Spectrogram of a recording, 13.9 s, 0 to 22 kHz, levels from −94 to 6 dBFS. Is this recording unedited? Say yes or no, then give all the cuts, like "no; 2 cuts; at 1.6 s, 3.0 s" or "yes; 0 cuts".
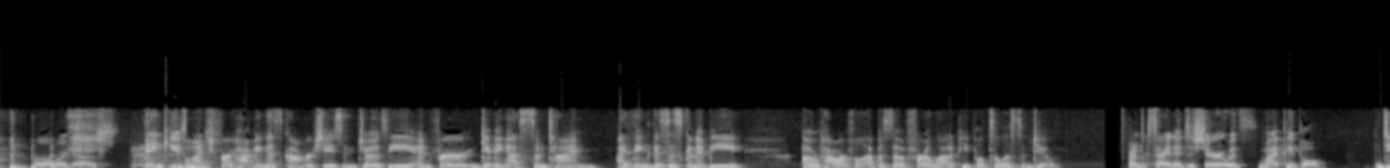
no; 3 cuts; at 1.8 s, 8.2 s, 11.4 s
